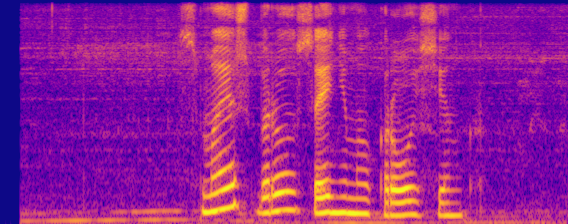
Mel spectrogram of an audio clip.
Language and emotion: Russian, sad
